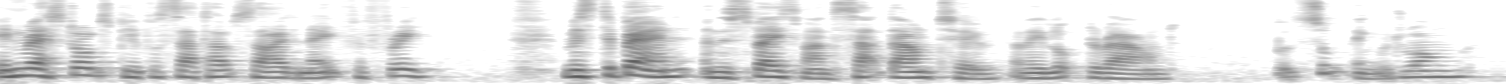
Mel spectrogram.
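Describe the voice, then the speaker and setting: A man's voice: on the high side, fairly quick. A man, a primary school teacher, reading a story expressively to young children.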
